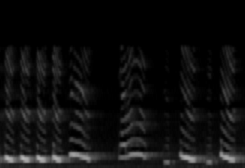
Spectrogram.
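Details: Black-throated laughingthrush song of clear, loud whistled notes, each one slurring downward, given in a quick series of four, then longer arched whistles and two more falling notes.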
